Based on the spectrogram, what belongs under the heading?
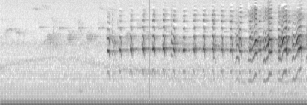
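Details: Goshawks at a nest in Riga, Latvia, during a day of calls and mating: a rapid, dense run of harsh repeated notes begins partway through and grows busier, over a strong constant low hum.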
